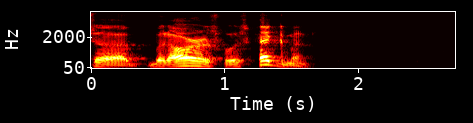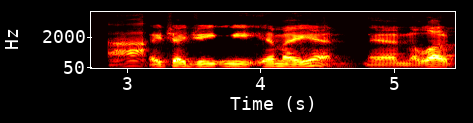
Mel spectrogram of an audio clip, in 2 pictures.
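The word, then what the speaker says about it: Hageman: uh but ours was Hegman h-a-g-e-m-a-n and a lot of people growing up always call me Hagerman well there's no R in there but whatever my stepdad's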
